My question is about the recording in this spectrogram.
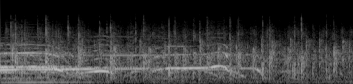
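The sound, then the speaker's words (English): A large audience applauds steadily for the delegates who are present, dense overlapping clapping, with a sustained vocal cheer riding over it early on before the clapping thins slightly toward the end. “So a round of applause for all the delegates who are here.”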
